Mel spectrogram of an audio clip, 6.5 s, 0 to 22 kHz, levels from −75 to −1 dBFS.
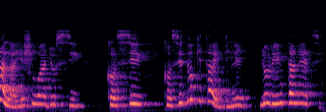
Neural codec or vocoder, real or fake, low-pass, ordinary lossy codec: none; real; 7.2 kHz; Opus, 24 kbps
